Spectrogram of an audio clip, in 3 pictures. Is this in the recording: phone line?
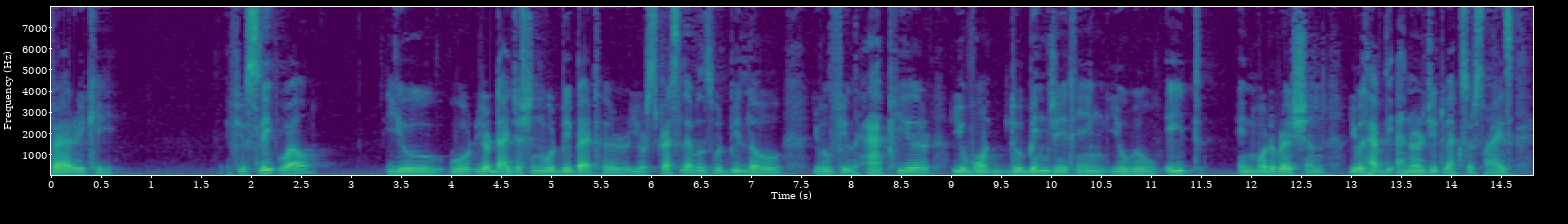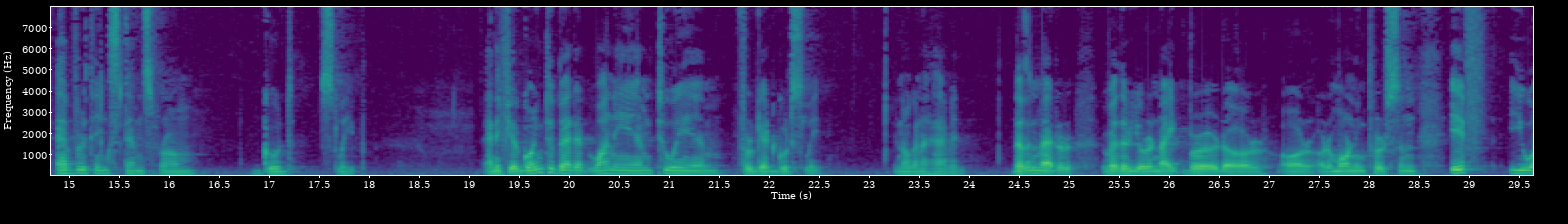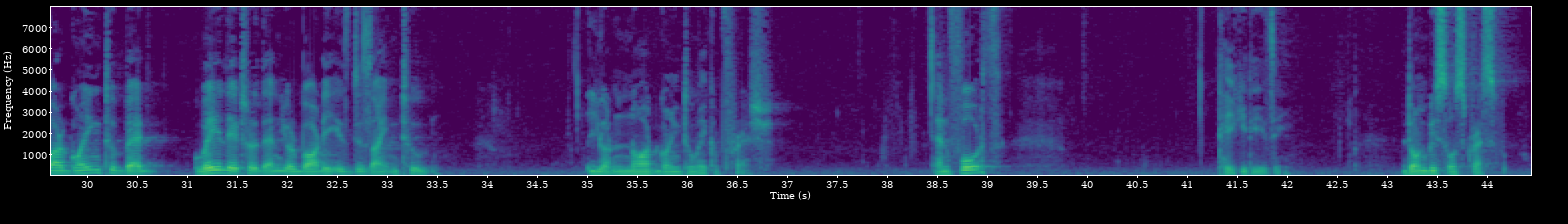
no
